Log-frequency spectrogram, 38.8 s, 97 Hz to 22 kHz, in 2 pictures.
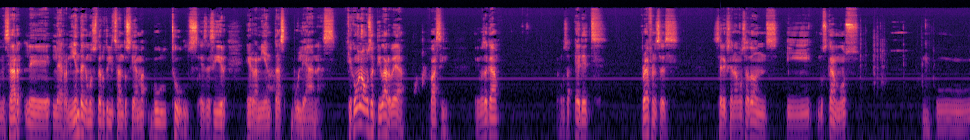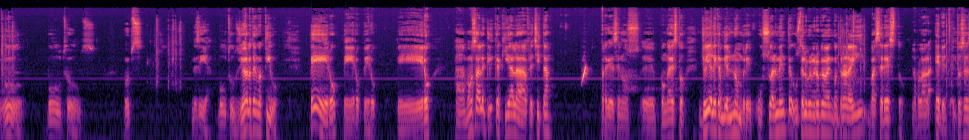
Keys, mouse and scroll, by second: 9.1 click, 11.5 click, 13.3 click, 14.7 click, 15.8 b, 16.2 o, 17.0 BackSpace, 18.1 o, 18.2 l, 21.1 BackSpace, 21.5 l, 25.3 click, 29.3 click, 32.3 click, 32.7 click, 33.0 click, 33.6 click, 34.8 shift+e, 35.0 shift+d, 35.1 shift+i, 35.3 shift+t, 37.0 BackSpace.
